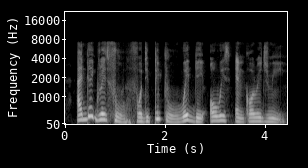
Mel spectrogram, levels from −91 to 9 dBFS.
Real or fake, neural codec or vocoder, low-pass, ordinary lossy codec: fake; codec, 16 kHz, 2 kbps, FunCodec, trained on LibriTTS, 25 frames a second; 7.2 kHz; none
